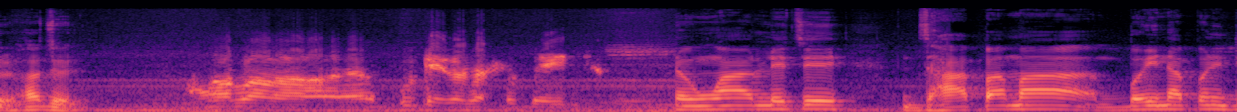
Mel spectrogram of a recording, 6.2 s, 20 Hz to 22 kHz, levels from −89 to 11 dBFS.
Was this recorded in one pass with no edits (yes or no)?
no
